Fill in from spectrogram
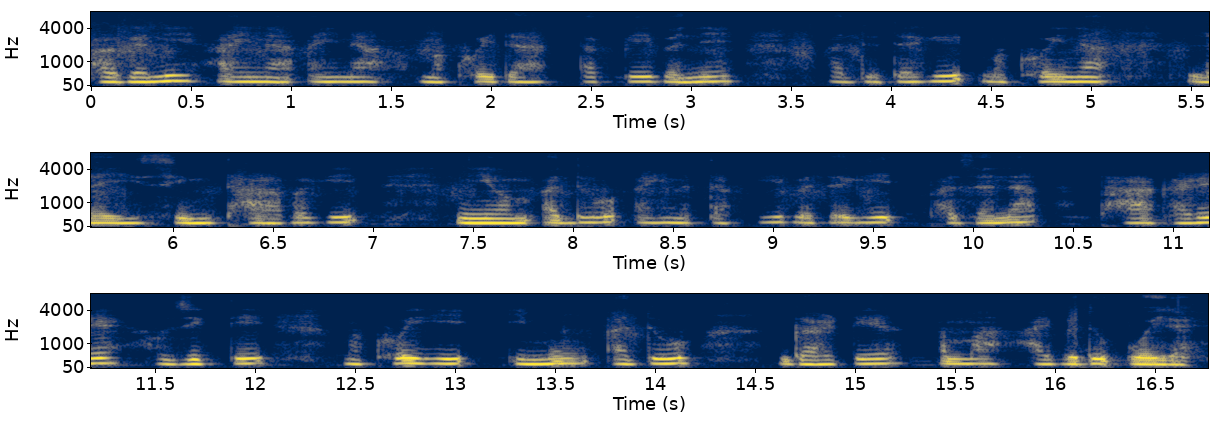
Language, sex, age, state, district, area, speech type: Manipuri, female, 30-45, Manipur, Tengnoupal, rural, spontaneous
